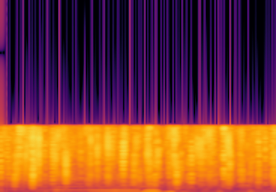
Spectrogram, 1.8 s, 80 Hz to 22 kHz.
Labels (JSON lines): {"label": "biophony, cascading saw", "recorder": "SoundTrap 600 or HydroMoth"}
